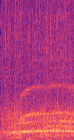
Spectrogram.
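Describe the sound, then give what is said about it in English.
An audience applauding the Concert Band, a dense, steady wash of many hands clapping at even loudness throughout, with a thin sustained whistle-like tone running above the clapping. “big hand for Concert Band.”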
